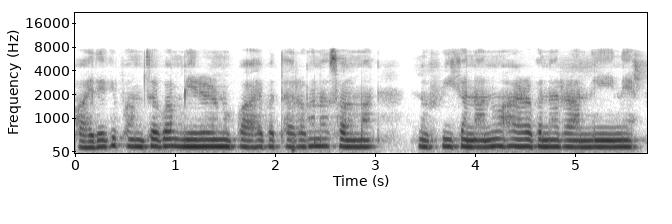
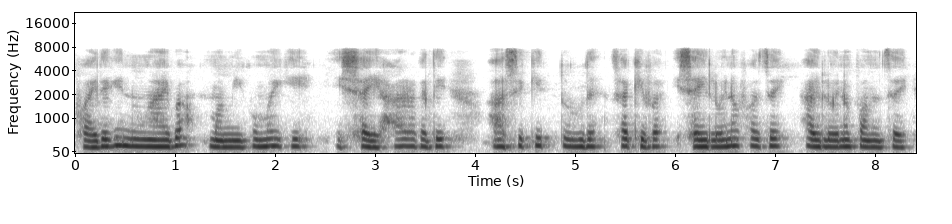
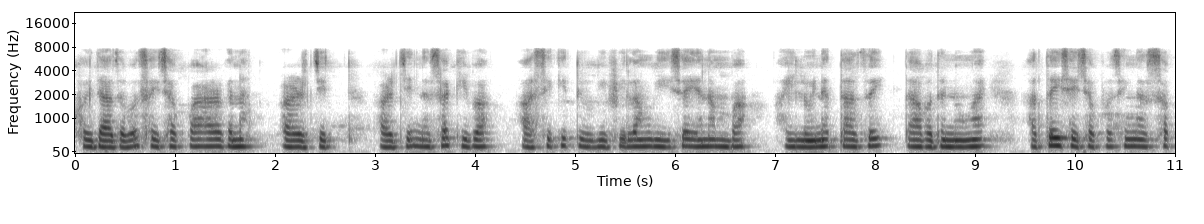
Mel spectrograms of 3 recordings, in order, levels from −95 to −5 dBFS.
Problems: none marked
